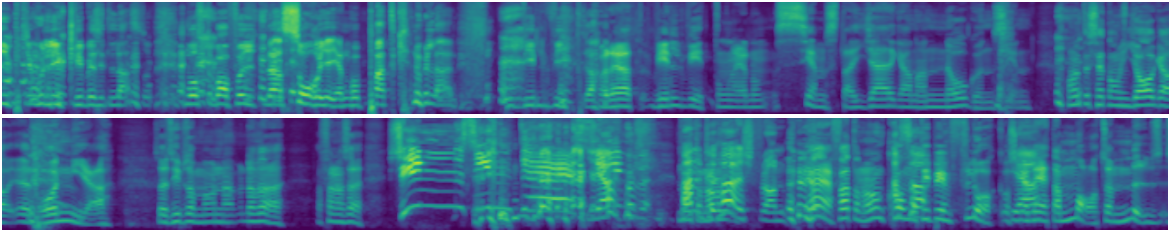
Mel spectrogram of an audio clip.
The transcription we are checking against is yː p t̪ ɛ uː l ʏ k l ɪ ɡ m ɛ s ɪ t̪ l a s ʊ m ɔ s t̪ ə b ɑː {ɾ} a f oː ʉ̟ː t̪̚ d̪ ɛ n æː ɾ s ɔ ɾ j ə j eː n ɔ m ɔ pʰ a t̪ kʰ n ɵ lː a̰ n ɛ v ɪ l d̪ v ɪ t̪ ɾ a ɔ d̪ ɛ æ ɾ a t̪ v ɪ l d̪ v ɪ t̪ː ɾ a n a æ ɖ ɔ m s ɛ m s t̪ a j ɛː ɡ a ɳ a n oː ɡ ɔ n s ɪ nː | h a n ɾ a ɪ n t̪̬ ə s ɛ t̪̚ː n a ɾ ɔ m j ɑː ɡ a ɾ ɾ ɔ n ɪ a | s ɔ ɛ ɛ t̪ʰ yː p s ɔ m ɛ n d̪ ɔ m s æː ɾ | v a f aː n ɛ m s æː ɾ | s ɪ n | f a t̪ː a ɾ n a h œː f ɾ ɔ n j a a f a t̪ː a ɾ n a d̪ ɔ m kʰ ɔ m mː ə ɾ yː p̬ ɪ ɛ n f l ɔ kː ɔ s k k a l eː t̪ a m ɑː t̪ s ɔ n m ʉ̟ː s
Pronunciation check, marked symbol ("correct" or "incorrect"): correct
